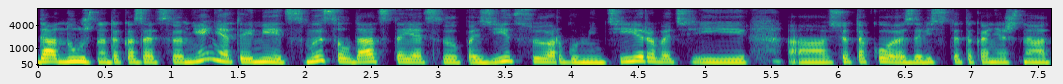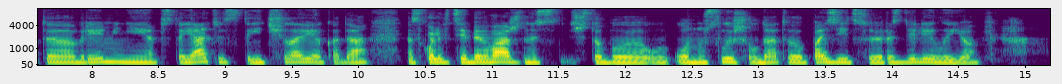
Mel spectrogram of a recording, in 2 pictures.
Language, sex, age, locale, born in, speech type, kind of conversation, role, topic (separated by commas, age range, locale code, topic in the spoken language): Russian, female, 30-34, ru-RU, Ukraine, conversation, advice, advisor, Как научиться принимать критику без защитных реакций и сохранять спокойствие?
